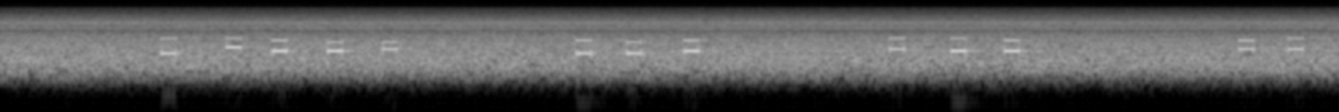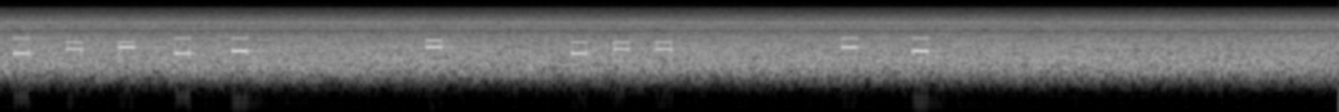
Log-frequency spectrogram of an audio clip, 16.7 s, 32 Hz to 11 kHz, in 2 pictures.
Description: DTMF, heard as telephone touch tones, dialled by hand, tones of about 90 ms, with phone line noise. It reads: 3#547 215 965 8937*36 0 177 #6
